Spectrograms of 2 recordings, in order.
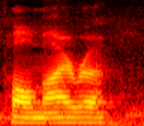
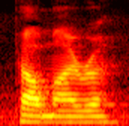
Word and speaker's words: Palmyra: renting a house in palmyra am i pronouncing that right nope palmyra that's not what i said who knows you know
